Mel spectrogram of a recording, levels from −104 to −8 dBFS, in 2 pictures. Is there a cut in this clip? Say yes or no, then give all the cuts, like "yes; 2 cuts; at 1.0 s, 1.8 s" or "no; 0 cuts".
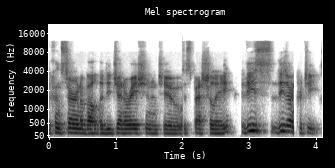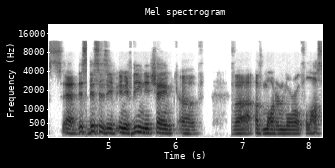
yes; 7 cuts; at 2.0 s, 2.9 s, 3.7 s, 4.7 s, 5.3 s, 6.0 s, 6.8 s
